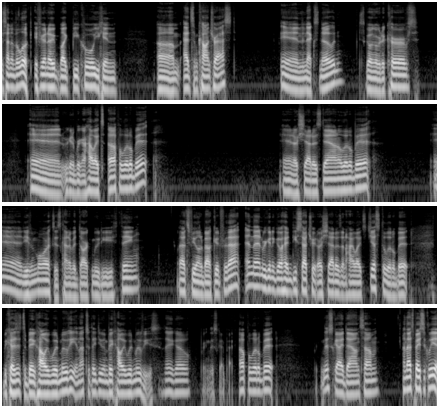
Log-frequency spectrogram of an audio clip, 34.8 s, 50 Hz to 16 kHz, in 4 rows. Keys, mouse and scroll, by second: 5.7 alt+Num_Lock, 5.9 alt+s, 7.0 click, 8.5 click, 10.1 click, 25.2 click, 27.0 click.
